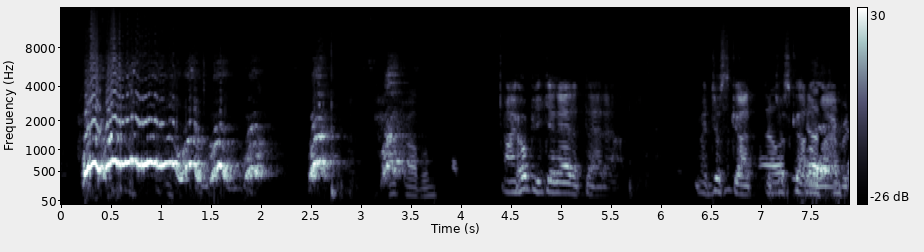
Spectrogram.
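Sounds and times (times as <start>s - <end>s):
dog barking and howling: 0.1s - 3.6s
speech: 3.5s - 3.8s, 4.4s - 7.8s.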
